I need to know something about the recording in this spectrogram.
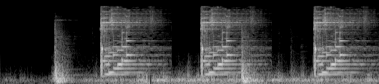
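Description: Bright chiming notes ring out as coins are collected in a game.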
